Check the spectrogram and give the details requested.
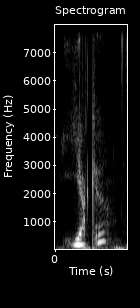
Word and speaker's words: Jacke: a jagera Yer and or jacket in English it's jacket but in German it's yak yak not ja but Yak Y Yak so e inel the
